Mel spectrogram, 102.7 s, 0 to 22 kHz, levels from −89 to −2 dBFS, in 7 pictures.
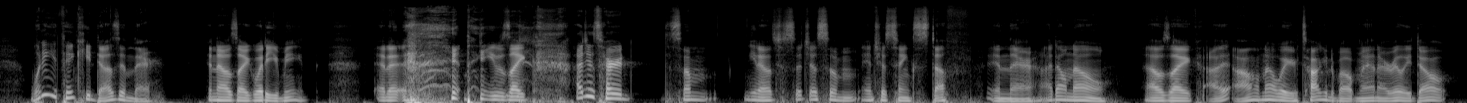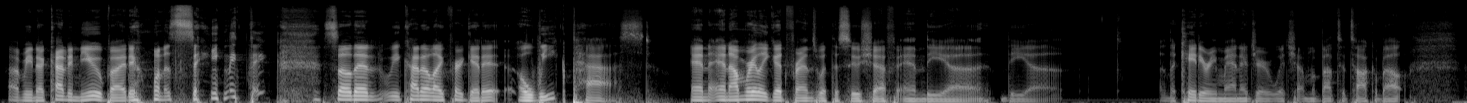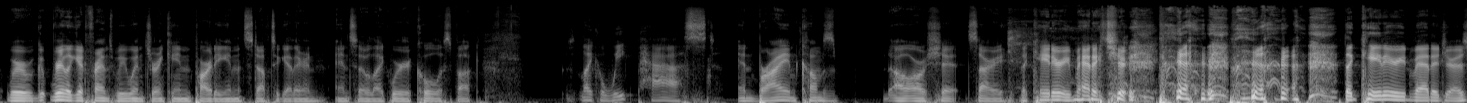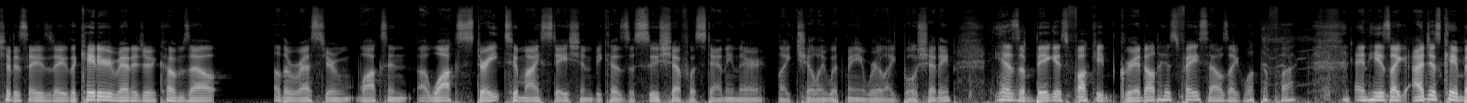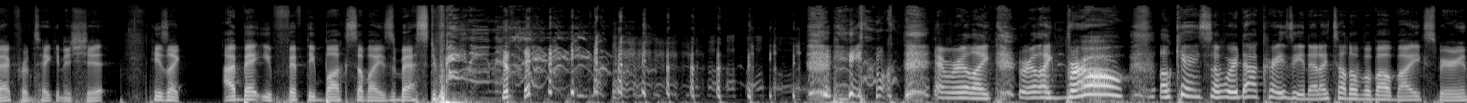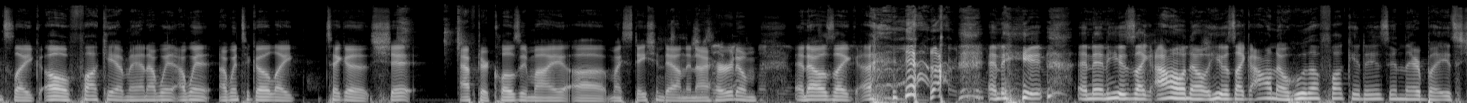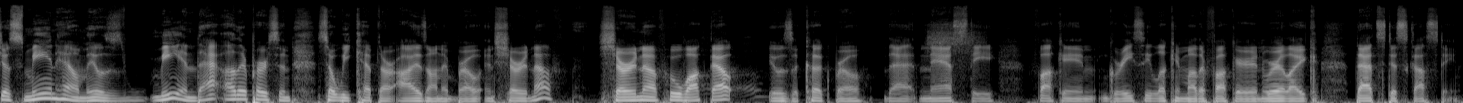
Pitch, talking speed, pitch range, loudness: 115 Hz, 195 wpm, 95-140 Hz, -28 LUFS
